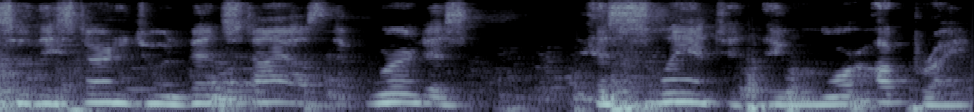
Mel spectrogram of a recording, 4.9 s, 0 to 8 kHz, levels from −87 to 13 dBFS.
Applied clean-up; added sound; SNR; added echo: classical method WPE with log-MMSE.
